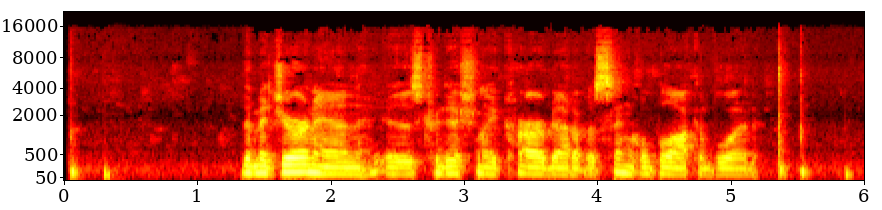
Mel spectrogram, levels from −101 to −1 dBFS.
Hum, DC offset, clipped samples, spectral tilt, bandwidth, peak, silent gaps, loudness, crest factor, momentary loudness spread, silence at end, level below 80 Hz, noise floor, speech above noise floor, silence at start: none; under 0.1%; under 0.1%; -5 dB/octave; 15.5 kHz; -4 dBFS; none; -23 LUFS; 20 dB; 18 LU; 0.1 s; -56 dBFS; -58 dBFS; 36 dB; 0.05 s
